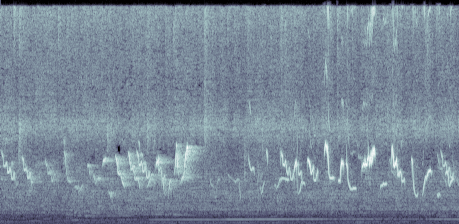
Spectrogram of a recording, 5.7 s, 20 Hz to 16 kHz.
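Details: Javan white-eye song used as a training recording for cage birds: rapid, high, thin twittering of short rising and falling whistled notes, about 160 per minute, irregular, over a steady low hum.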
